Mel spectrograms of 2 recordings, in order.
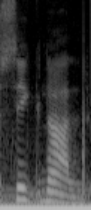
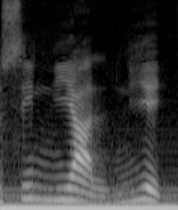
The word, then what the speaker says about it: signal: هاي عاوتاني واحدة أخرى ما كنقولوش le signal, كنقول le signal. nier. GN se prononce nier.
